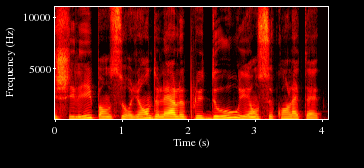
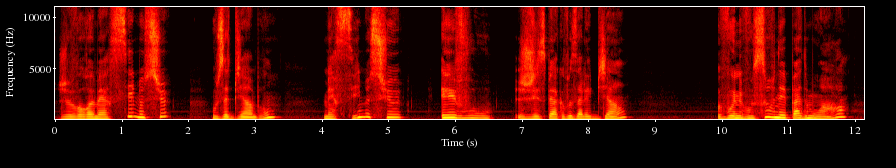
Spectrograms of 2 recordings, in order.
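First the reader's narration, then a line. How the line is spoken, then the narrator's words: Slow, troubled reply. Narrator (French): Il parut fort troublé de cette interpellation inattendue de la part d'un étranger et répondit lentement, selon son habitude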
